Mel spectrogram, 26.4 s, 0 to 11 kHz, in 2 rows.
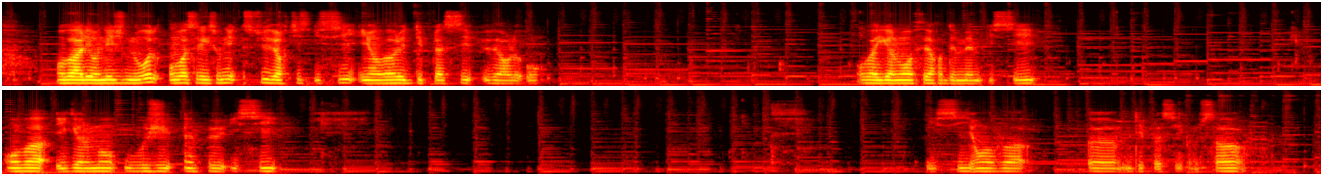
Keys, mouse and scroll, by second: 0.4 Tab, 1.2-1.9 shift+scroll up 4, 2.7 right click, 3.8-6.8 drag, 7.6-8.4 shift+scroll up 4, 8.5 right click, 9.9 click, 11.0 scroll up 2, 11.1 right click, 11.2 click, 11.4 Tab, 11.5 a, 11.6 scroll up 2, 11.9-12.3 scroll down 1, 12.5 scroll up 1, 12.6 Tab, 12.8 right click, 13.6-16.5 drag, 18.0-18.4 shift+scroll up 2, 18.9 Tab, 20.5 right click, 21.1 Tab, 22.2-25.3 drag, 25.8 KP_3.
